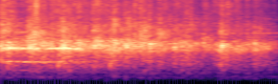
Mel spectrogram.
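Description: An audience applauds in a steady round of clapping, a dense crackle of many hands that holds fairly even before tapering slightly toward the end, with no voices over it.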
